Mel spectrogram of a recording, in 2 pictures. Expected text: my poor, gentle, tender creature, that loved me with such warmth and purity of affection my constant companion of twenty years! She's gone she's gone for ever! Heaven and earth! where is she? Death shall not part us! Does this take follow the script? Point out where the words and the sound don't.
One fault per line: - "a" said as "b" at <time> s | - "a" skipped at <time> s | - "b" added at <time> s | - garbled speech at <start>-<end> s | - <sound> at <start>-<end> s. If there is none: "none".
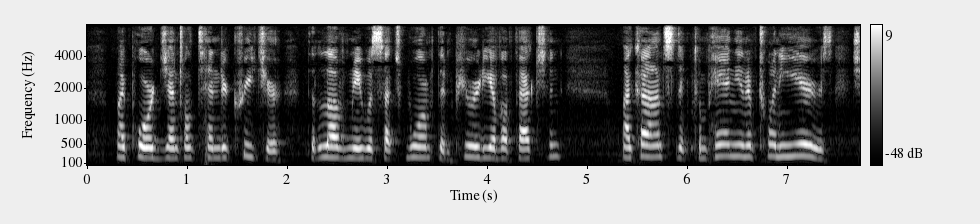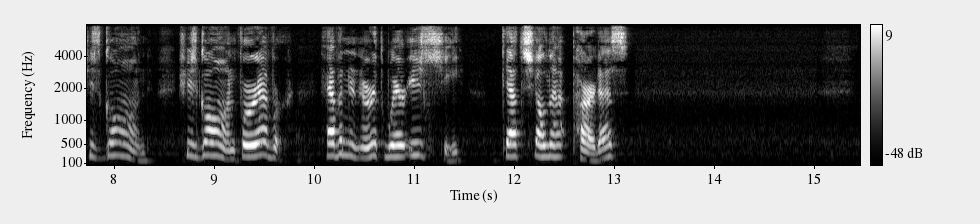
none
